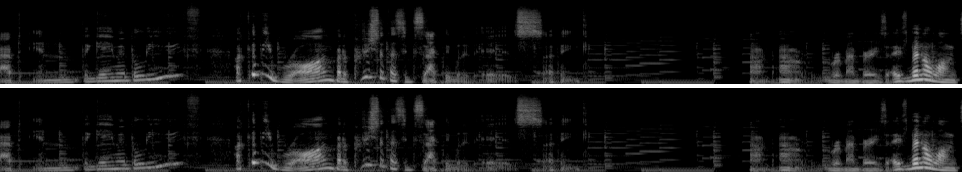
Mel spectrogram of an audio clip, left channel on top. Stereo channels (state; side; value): normal; both; correlation 0.95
